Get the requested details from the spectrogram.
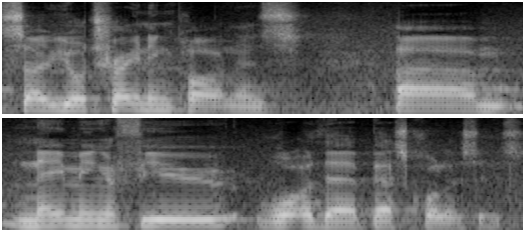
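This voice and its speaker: A man with a high pitch talks at a fairly slow pace, keeping fairly even intonation and very even loudness over noticeable background noise. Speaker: interviewer. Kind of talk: interview.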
